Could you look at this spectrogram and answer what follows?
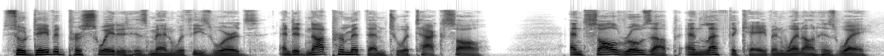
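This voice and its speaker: A man reading scripted Bible story narration in a measured, solemn manner. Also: lowish voice, darkish tone, no echo, studio quality.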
